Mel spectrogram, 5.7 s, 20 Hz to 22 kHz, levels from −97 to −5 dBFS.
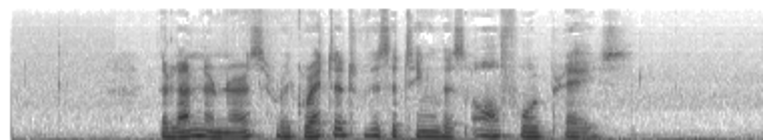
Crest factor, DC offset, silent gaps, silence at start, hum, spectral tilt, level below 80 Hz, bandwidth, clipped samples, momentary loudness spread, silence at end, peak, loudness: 20 dB; under 0.1%; none; 0.1 s; none; -5.5 dB/octave; -46 dBFS; 16 kHz; under 0.1%; 23 LU; 0 s; -14 dBFS; -32 LUFS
